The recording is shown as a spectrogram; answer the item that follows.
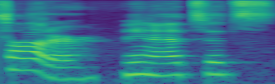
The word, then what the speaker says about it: solder: It's solder.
